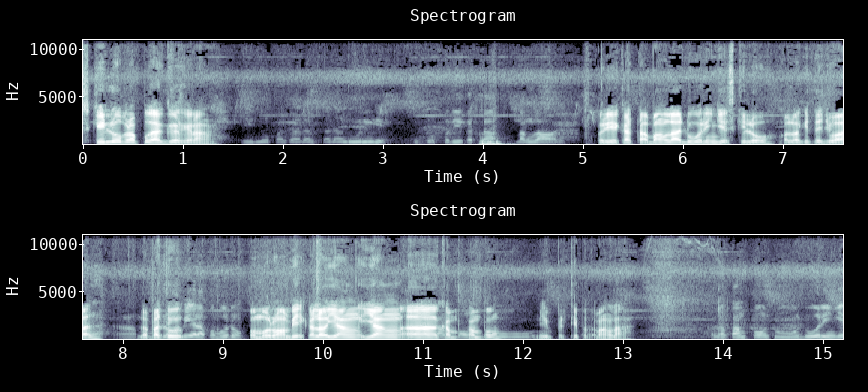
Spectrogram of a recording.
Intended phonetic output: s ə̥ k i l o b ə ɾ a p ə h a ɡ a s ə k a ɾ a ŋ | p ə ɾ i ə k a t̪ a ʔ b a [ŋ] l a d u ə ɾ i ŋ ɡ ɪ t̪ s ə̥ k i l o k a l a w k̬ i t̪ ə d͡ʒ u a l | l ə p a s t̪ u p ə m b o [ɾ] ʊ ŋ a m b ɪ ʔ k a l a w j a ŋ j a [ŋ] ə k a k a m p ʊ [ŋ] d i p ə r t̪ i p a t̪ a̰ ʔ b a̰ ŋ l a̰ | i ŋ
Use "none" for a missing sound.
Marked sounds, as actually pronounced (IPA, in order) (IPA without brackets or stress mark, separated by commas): ŋ, ɾ, ŋ, ŋ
